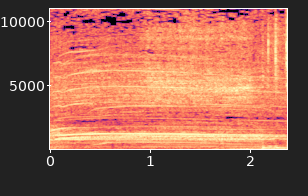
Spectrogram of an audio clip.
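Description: Concert crowd cheering, with several high, long-held screams that slide up in pitch, during a gap in the drums.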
